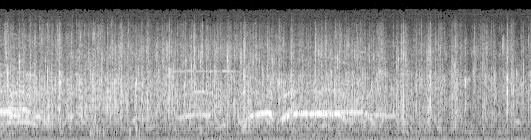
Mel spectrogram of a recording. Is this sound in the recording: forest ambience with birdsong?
no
